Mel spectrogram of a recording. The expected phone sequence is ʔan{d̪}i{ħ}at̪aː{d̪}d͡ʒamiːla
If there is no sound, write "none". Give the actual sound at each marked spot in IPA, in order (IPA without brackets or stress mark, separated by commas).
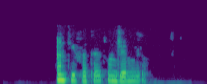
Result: t̪, f, t̪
